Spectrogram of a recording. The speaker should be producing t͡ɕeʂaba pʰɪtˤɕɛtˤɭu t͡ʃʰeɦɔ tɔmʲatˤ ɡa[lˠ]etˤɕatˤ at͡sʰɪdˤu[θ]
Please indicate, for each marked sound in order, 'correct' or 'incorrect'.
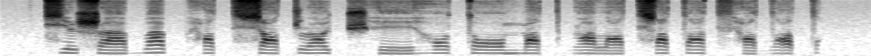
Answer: correct, incorrect: tˤ

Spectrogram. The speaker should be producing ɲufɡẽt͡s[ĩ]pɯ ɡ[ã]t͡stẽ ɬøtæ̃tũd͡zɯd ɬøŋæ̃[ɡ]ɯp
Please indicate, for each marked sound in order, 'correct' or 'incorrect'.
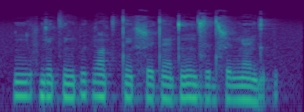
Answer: correct, incorrect: ɑ̃, correct

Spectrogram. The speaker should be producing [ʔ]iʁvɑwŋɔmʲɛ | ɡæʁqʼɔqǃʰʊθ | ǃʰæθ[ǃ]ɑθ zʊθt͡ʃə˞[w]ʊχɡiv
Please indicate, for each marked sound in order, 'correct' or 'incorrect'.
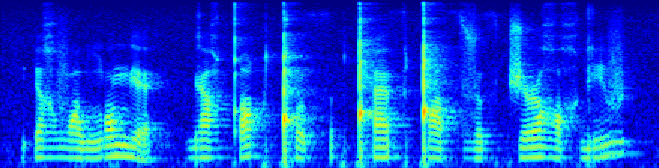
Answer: correct, correct, incorrect: ʁ

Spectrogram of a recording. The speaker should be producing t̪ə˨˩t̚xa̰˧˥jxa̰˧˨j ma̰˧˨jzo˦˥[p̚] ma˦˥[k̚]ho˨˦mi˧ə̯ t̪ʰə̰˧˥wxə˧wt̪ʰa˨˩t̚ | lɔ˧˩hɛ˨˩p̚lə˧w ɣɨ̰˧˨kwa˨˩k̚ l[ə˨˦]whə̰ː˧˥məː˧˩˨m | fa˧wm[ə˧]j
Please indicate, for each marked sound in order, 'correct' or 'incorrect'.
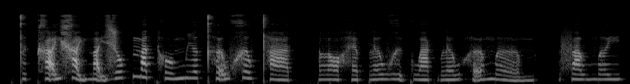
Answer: correct, incorrect: t̚, correct, correct

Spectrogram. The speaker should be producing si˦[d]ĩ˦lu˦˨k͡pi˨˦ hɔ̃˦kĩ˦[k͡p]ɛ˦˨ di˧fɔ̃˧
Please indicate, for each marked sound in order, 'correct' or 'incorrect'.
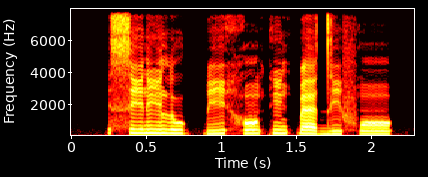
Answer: incorrect: ɾ, correct

